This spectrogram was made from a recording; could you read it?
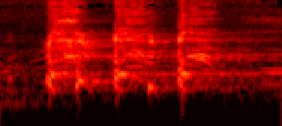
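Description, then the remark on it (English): A man coughs three times in quick succession, harsh, raspy bursts evenly spaced about half a second apart, loud against a quiet background with no talking. “Gosh, sounds like that guy could use a drink of water.”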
